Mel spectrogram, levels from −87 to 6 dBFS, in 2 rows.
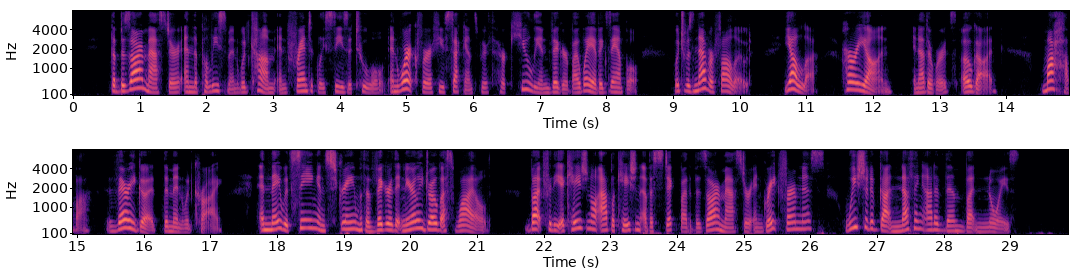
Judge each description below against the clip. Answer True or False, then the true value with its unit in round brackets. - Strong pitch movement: True (6.0 semitones)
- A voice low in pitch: False (190 Hz)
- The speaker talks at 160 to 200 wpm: True (165 wpm)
